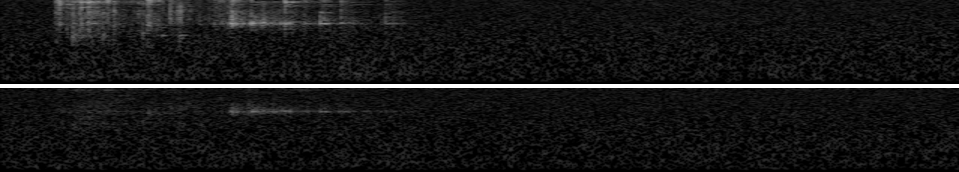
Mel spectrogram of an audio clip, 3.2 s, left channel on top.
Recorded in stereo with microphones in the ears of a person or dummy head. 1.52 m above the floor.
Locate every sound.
0.2 s keys jangling: 50° left (ahead or behind), 1.1 m; by 1.4 s 70° left (ahead or behind), 2 m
